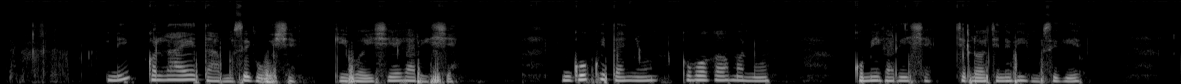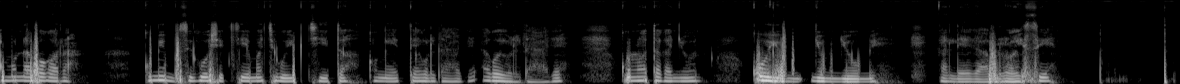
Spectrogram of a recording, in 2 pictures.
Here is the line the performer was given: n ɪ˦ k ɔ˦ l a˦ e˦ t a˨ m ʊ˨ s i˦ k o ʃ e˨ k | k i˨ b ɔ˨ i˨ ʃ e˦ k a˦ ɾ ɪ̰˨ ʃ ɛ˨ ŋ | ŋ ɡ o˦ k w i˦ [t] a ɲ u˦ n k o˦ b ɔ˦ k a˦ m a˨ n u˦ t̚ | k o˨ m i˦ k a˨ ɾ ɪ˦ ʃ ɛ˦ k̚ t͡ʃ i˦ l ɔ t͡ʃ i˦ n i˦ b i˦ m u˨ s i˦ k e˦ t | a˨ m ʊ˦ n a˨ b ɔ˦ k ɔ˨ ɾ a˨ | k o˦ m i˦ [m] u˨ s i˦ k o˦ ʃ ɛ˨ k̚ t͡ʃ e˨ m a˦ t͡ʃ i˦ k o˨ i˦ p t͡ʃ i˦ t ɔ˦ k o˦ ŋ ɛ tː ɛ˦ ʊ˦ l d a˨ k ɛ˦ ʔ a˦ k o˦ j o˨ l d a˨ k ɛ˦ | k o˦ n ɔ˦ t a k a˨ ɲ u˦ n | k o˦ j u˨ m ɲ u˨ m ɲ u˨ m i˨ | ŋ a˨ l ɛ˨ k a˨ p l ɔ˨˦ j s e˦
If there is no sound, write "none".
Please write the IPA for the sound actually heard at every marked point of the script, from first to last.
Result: t, m

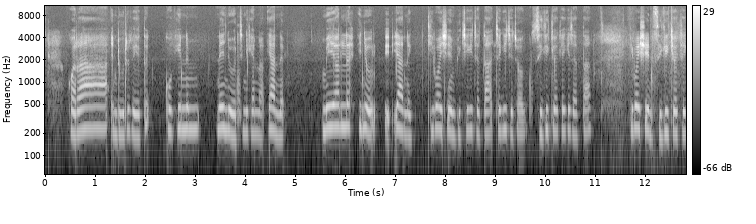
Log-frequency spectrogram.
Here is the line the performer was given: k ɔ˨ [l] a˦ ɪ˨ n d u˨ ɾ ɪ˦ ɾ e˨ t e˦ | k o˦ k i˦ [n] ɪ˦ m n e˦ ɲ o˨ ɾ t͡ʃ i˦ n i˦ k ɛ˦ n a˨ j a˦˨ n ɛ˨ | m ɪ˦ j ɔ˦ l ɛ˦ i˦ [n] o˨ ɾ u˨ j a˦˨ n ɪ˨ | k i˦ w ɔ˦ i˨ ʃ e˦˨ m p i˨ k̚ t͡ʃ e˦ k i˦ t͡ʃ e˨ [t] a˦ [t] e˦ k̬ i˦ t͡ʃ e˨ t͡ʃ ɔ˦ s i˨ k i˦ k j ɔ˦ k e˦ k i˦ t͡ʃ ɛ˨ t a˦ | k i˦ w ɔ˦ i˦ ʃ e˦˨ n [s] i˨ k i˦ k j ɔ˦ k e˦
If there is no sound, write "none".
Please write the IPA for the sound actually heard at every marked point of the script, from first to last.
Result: ɾ, n, ɲ, t, t͡ʃ, s

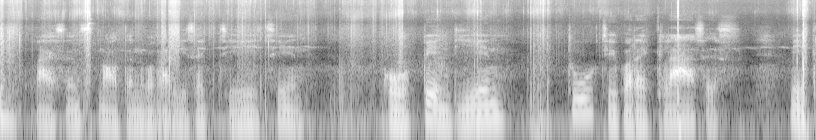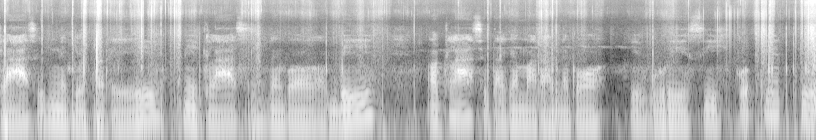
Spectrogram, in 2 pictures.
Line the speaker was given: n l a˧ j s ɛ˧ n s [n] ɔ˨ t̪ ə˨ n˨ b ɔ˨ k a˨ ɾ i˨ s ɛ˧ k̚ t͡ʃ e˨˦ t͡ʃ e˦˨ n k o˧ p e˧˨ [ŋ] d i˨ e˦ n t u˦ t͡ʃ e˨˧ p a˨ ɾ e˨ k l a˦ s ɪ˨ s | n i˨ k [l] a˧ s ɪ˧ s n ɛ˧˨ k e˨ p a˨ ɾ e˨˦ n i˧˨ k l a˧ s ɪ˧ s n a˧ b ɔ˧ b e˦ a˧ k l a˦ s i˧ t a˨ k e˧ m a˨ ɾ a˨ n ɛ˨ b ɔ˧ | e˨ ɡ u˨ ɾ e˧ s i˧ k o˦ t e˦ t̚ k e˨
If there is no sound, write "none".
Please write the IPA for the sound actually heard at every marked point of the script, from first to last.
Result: n, n, l

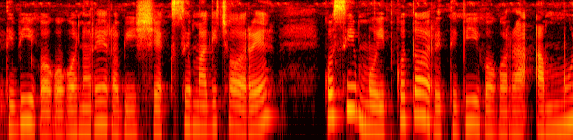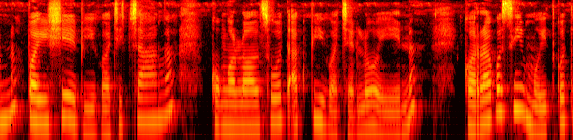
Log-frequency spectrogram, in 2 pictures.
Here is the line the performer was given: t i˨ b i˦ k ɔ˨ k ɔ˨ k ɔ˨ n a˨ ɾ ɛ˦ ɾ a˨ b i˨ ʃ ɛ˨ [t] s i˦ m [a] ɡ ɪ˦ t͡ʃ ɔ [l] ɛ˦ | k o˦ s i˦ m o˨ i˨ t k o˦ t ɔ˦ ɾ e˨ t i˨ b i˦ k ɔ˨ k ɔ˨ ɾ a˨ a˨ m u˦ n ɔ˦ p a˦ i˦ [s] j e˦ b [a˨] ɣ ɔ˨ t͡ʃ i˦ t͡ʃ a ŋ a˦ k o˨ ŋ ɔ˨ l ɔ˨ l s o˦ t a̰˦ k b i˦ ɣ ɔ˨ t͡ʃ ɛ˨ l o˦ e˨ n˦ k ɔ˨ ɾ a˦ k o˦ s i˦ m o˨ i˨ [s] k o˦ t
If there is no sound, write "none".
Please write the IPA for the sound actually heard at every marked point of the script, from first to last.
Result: k, a, ɾ, ʃ, i˨, t

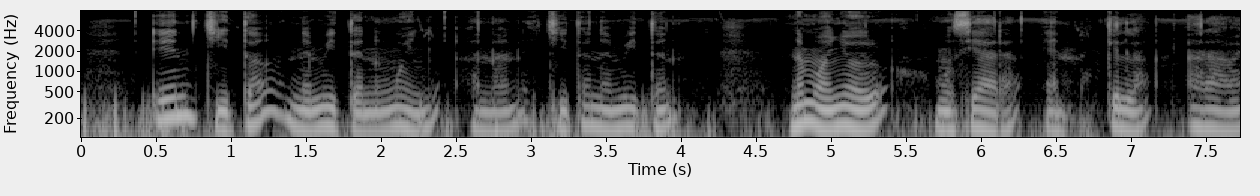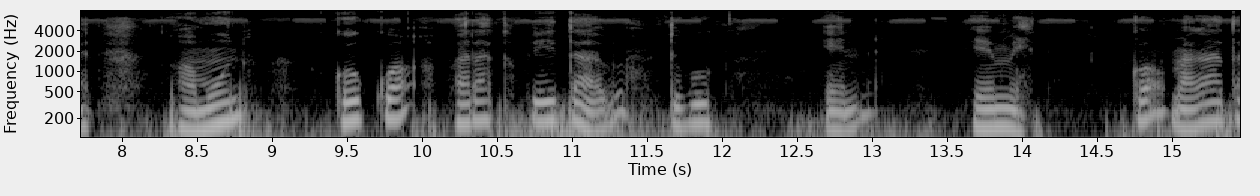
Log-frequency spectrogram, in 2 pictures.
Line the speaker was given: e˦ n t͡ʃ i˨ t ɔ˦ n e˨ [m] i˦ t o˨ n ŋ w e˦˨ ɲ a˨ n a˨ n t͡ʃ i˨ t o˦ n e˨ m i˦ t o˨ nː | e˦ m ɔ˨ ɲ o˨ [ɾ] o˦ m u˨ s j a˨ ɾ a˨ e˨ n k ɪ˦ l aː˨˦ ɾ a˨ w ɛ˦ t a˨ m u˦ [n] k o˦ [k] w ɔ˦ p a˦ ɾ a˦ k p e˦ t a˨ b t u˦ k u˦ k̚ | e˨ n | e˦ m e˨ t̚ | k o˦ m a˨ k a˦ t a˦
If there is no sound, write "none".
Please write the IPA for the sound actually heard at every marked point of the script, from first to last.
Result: m, ɾ, n, k

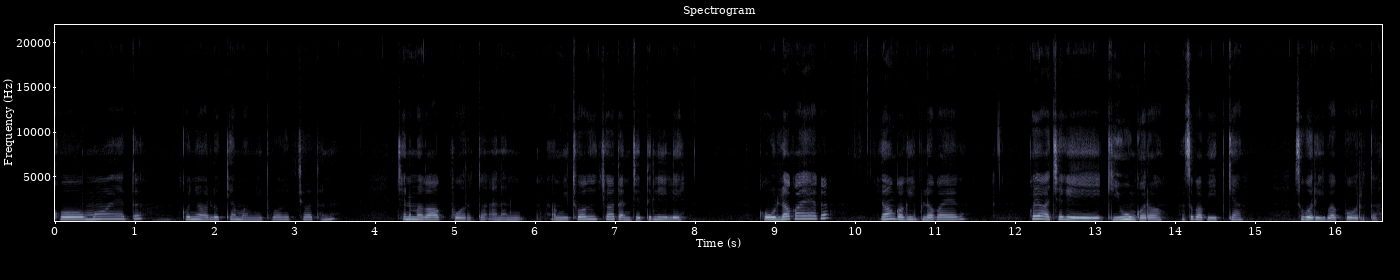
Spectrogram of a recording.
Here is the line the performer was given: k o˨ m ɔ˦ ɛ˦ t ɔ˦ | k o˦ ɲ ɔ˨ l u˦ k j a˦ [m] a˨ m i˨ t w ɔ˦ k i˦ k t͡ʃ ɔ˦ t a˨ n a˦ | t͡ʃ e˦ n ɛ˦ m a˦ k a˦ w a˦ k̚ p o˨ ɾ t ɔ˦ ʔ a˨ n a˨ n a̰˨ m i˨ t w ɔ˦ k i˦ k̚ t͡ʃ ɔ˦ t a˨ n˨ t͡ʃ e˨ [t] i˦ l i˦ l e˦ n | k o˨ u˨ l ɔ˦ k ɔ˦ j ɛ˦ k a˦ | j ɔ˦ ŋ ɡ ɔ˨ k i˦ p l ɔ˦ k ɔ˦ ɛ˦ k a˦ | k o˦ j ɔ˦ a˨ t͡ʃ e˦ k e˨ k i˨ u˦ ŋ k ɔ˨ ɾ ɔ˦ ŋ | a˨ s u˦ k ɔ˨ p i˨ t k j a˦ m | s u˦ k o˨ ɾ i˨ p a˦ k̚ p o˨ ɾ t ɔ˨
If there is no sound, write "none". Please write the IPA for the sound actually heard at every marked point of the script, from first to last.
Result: m, t

